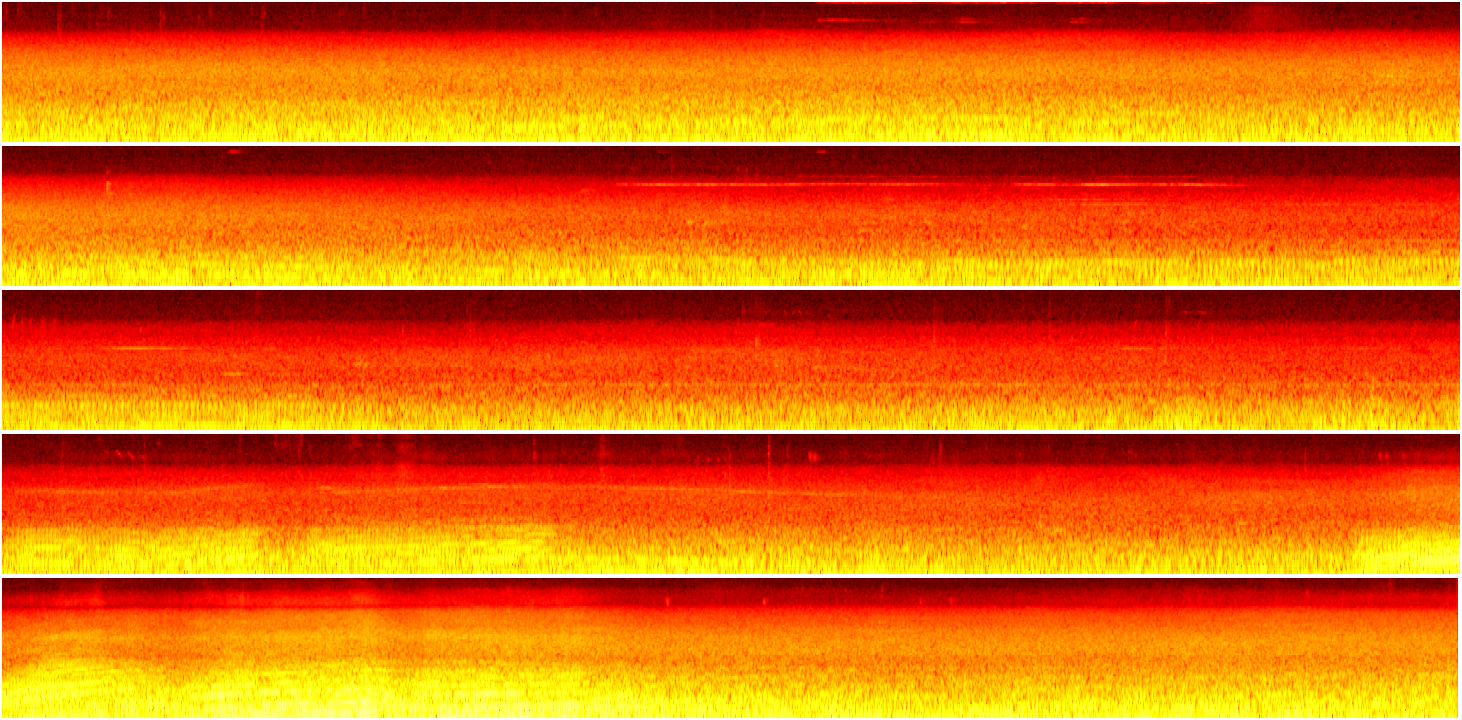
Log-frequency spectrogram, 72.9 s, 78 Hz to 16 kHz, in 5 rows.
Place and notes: cologne, mediapark, brücke
On the bridge that leads over a small artificial lake on a late afternoon. Some mellow wind and some passengers.
soundmap nrw - social ambiences - sound in public spaces - in & outdoor nearfield recordings
mediapark, bridge, September 2008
